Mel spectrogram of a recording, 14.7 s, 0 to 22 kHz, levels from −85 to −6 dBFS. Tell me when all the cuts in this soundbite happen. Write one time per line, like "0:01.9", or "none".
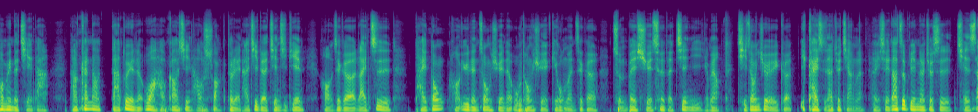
0:03.6
0:11.9
0:13.0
